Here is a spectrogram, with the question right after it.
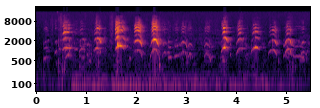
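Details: Great Dane puppies at sixteen days old squealing in uneven bursts of high whines and squeaks, with a low rumbling murmur beneath through the middle.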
